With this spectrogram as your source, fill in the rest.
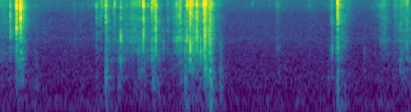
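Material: Plastic.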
